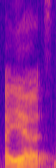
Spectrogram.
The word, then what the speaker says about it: Ayat: Ayat.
